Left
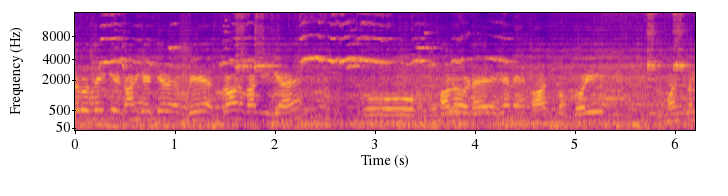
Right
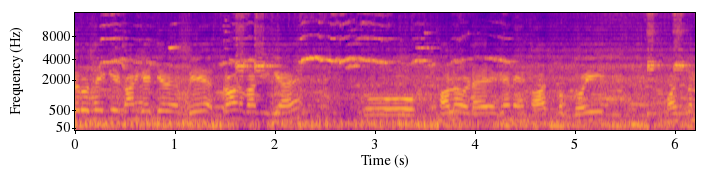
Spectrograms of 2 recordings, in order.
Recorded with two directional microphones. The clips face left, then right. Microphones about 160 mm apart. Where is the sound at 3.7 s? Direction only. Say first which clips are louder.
Even; 5° right (ahead or behind).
